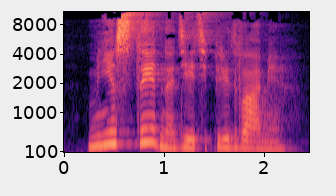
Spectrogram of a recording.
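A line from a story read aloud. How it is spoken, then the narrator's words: Father's sigh. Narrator (Russian): вздохнул отец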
